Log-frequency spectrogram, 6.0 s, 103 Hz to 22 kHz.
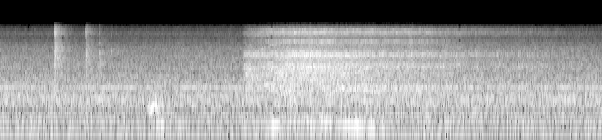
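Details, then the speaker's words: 1983 Datsun 280ZX, a few clicks then a high free whirr with no cranking; starter spins but Bendix drive won't engage, starter suspected bad. "some of these targets are kind of welded so yeah this turner might not be good that vendix does not want to go"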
